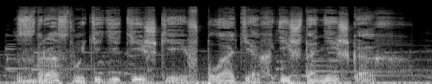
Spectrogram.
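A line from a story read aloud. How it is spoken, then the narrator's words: Muffled deep bass. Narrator (Russian): Глухим басом произнес Санта-Клаус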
